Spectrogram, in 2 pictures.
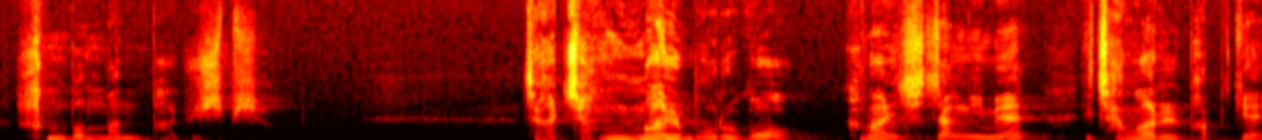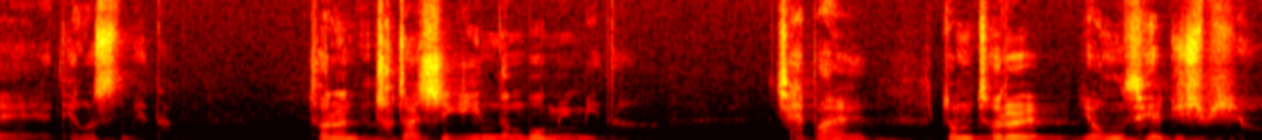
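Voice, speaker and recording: Fretful clerk guy begging to be forgiven, a preacher putting him on, husky and punchy. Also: fairly high pitch, expressive, moderate pace, pushed and bright, exaggerated voice. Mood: pleading. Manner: worried, begging inner speech. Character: anxious, pleading male office clerk.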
